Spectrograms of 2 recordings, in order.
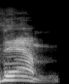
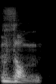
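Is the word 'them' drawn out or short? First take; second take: drawn out; short. First: The word is long and overpronounced. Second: The word is said short and reduced. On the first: "Like just a really long them" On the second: "he never says like got them"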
